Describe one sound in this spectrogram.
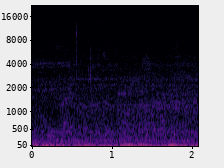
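A man chews food close to a microphone.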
